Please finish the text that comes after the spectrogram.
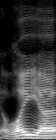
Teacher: غی یالین ہے، غین مستعلیہ کا حرف ہے، پور پڑھنا ہے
